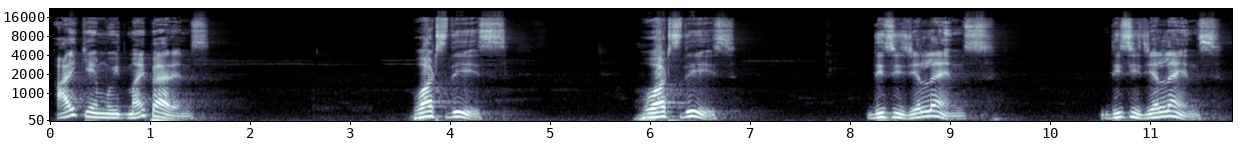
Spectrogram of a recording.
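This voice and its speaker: Slow-drilling man, lively pitch. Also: husky. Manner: slow, each phrase said twice. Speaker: English teacher. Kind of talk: repeated phrase drills. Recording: long hall reverb.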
